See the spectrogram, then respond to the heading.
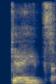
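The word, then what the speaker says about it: Gaitz: There is at least one unit officer in this series called Captain Gates. G A I T Z played by John Anderson and pronounced Gates as in Bill Gates.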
